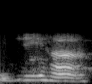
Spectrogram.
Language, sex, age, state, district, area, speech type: Urdu, female, 60+, Bihar, Gaya, urban, conversation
